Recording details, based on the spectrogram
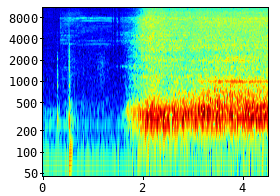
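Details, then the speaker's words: CPAP blower after its cracked impeller disc was replaced with a 3D-printed press-fit impeller, first power-up: quiet, then spools up within a second to a steady airy rush, no rattle or wobble; seems well balanced. "look at that i think it's even balanced well"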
